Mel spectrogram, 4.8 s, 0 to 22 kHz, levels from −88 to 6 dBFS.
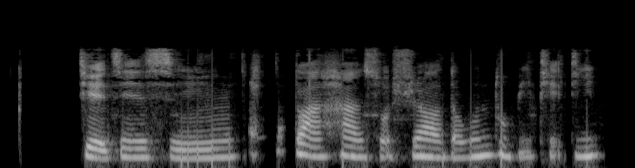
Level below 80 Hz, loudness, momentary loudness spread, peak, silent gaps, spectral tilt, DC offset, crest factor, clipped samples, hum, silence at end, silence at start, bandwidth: -60 dBFS; -28 LUFS; 9 LU; -8 dBFS; 2.01-2.06 s; -5 dB/octave; under 0.1%; 20 dB; under 0.1%; none; 0.25 s; 0.6 s; 8 kHz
